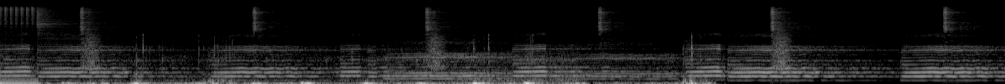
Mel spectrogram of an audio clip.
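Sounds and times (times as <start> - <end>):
background music with held chords: 0.0 - 1.9.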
